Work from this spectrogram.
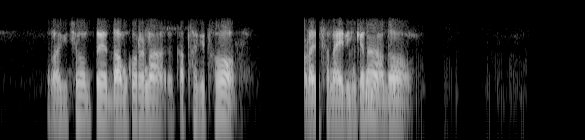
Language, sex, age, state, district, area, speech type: Santali, male, 45-60, West Bengal, Malda, rural, conversation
